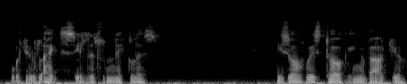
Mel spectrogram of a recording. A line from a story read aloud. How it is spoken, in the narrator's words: Princess Mary suddenly said in a trembling voice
